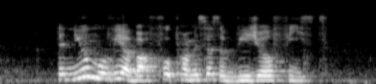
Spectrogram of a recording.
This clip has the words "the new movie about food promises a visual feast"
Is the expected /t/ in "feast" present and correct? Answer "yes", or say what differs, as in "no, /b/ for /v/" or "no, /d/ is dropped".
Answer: yes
